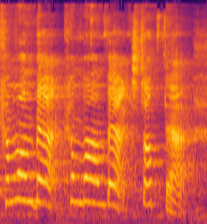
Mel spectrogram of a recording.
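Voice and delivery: high-pitched calling back; playful high self-scolding; mock self-summoning. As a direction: call your wandering mind back, pitched high. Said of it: "I have to go like".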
